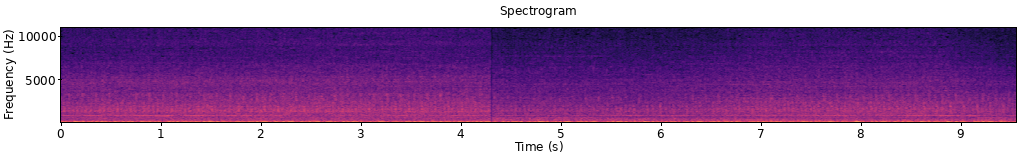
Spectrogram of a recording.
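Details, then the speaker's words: Porsche Carrera 3.2 flat-six at idle after oil change and valve adjustment, still warming up: even idle with light regular valvetrain tick about four per second, quiet and steady; valves definitely quieter, healthy. "valves are definitely quieter and I am still warming up so we will do the rest of the fill here soon"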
